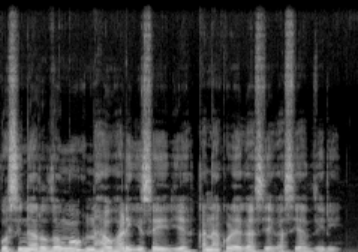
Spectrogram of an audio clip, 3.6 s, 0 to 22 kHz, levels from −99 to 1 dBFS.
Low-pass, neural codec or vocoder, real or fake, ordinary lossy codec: none; none; real; none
